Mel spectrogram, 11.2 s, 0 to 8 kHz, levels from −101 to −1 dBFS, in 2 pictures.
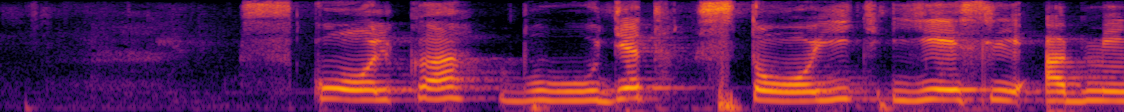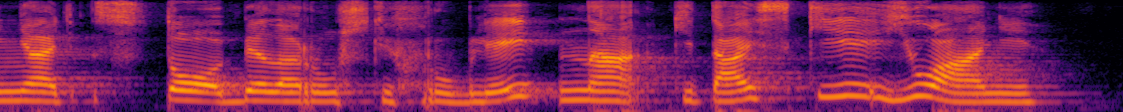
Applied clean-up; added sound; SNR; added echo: none; none; none; none.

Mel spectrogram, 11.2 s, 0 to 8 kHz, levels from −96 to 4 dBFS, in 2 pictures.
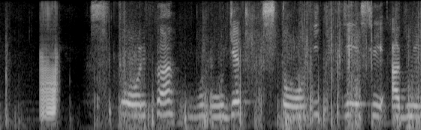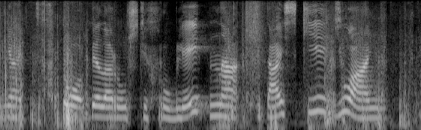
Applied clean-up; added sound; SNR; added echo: neural mask model RNNoise.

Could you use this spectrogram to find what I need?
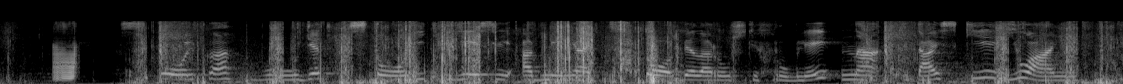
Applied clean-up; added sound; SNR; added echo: none; Fart + Scissors; -1 dB; none.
